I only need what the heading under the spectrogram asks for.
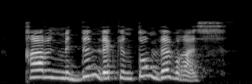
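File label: "Qqaṛen medden dakken Tom d abɣas.", Kabyle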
